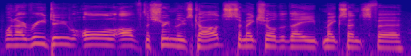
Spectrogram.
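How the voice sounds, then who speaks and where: A man's voice: fairly high pitch, flat delivery, unhurried. A man livestreaming a video game, chatting casually and informally with his viewers. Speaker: livestreamer, gamer.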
